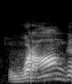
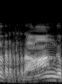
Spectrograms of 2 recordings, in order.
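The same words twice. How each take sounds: First: वरांग with a "va" before the r; W sounded. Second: रांग starting straight on r; silent W. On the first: Teacher showing the misreading, w sounded in वरांग. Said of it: "इसको वरांग नहीं पढ़ेंगे". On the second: Teacher showing the right reading, silent w in रांग. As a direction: drop the w, say रांग. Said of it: "इसको केवल रांग पढ़ेंगे". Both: Shown as a demonstration.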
